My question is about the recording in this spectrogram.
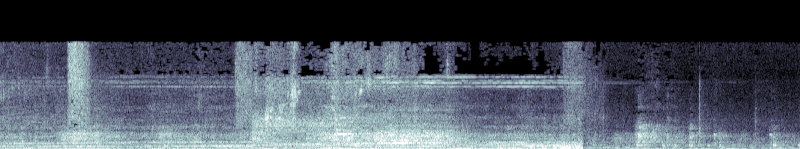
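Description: Electric Jungheinrich order-picker truck driving, its drive motor giving a faint whine that rises slowly in pitch over a steady hum. About six seconds in the sound drops abruptly to a quieter, lower steady hum.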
